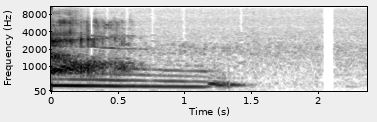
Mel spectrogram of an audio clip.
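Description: A young man's long drawn-out cry, held at a steady pitch that sinks slightly, then cutting off about a second and a half in.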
